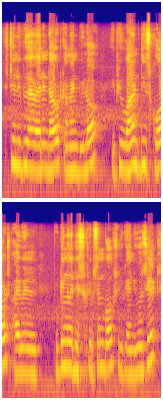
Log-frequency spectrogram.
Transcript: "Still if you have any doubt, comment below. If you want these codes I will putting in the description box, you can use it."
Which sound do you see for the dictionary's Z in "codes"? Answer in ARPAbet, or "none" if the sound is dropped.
S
